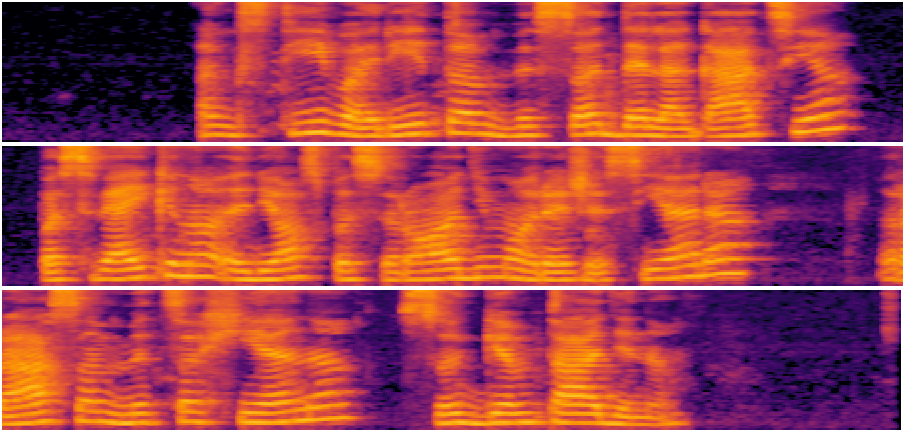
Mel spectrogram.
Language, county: Lithuanian, Vilnius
